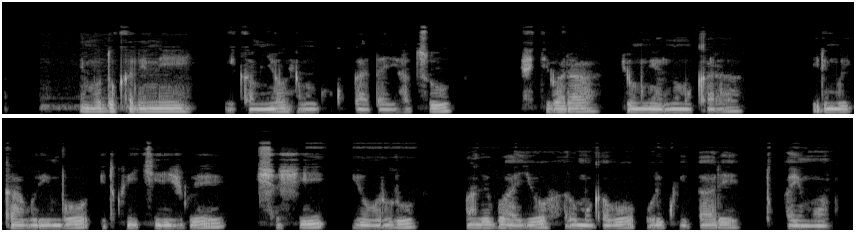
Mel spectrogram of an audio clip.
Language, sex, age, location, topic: Kinyarwanda, male, 18-24, Kigali, government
